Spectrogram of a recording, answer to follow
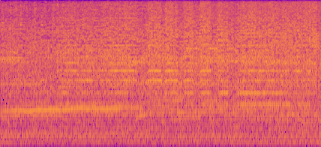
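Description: A group of motorcycle engines running as the bikes ride slowly past in a column: a steady, loud rumble with a few held, slightly wavering tones above it.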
